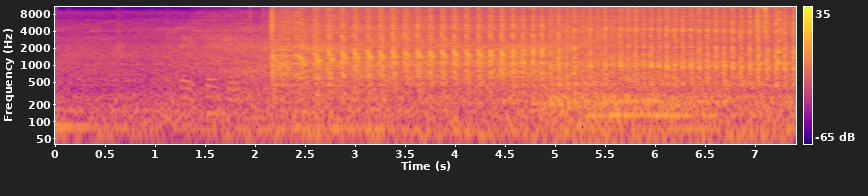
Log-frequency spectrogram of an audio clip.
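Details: Nissan Navara D40 diesel after a fuel filter change: quiet, then steady starter churning about four turns a second that never catches. Air is still in the diesel lines, so it cranks but won't start.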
